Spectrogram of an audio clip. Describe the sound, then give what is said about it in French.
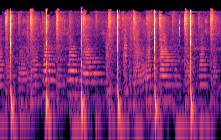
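Seven sharp, solid knocks on a hard counter, evenly spaced about a second apart in a steady, deliberate rhythm, with a low murmur of sound underneath. “Il cogne sur le comptoir comme ça.”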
